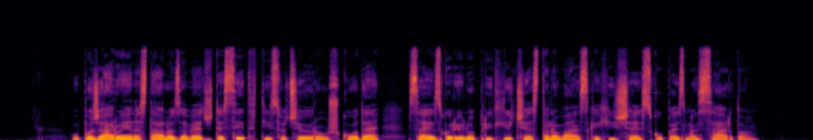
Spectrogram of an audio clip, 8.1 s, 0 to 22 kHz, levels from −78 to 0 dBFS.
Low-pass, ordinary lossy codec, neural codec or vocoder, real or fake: 14.4 kHz; none; none; real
